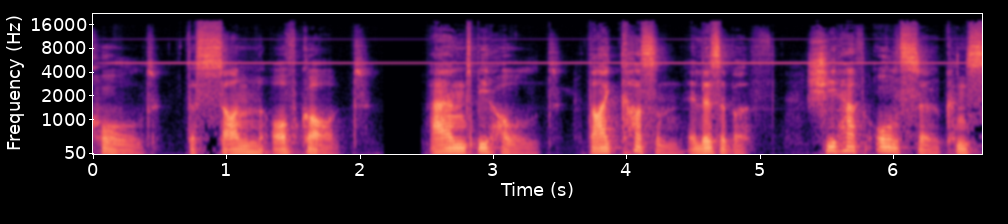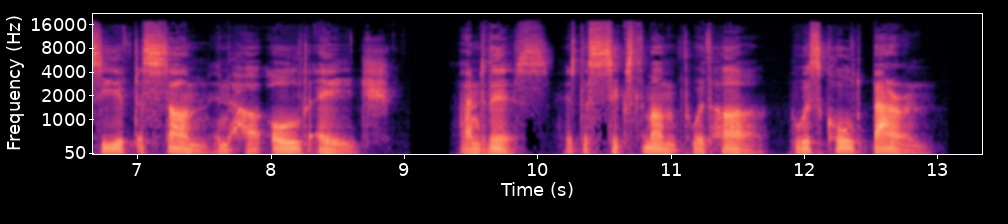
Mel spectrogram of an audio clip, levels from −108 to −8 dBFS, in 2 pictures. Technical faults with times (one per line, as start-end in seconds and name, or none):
0.00-6.70 feedback whistle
